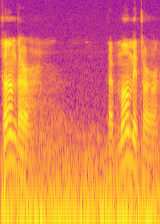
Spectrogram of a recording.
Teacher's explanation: representa o som de th sem voz ou soprando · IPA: θ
